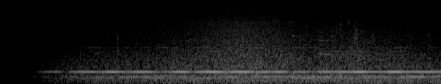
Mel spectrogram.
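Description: Logo intro sound: a single held ringing tone with a few softer lower tones beneath it and an airy hiss that swells in, fading up from silence just under half a second in.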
